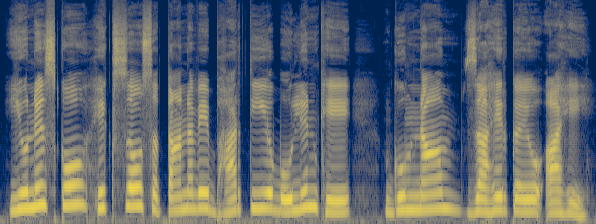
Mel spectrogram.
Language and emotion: Sindhi, neutral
